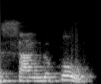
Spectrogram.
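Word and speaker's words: Tsangpo: अब यहाँ पर इंटर टी है ना, टी को हम क्या बोल रहे हैं, सांगपो, ठीक है। जैसे हम सुनामी बोलते हैं तो सुनामी में आप देखोगे टी साइलेंट होता है, वैसे यहाँ पर आप घबराइएगा मत, है ना, सांगपो स्टार्टिंग में टी आता है उसका, लेकिन वो साइलेंट है।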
